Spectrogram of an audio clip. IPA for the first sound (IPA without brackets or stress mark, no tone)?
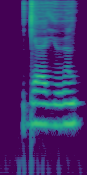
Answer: dˤ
